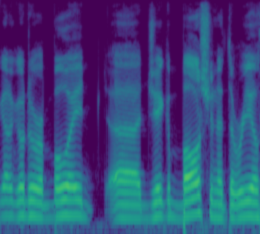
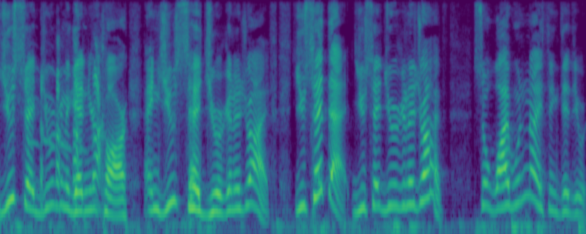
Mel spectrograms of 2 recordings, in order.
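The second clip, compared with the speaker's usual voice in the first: put-on argumentative voice, higher and louder; 7 semitones higher, 4 dB louder than usual. Retelling a cop arguing with a man: imitating a cop arguing like a girlfriend. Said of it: "female cop kind of argue like a girl".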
